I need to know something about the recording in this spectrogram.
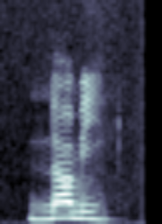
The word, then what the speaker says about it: ami: When the word ami is isolated and read separately, it is pronounced as ami. But since it follows the word un, the liaison changes the pronunciation from ami to nami.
